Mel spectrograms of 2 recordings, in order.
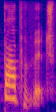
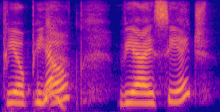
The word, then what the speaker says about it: Popovich: Popovich is spelled like Popovich. Popovich. That's correct.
